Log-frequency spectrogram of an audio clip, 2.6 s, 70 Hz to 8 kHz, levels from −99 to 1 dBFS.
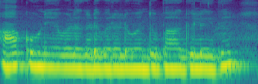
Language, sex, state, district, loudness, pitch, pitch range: Kannada, female, Karnataka, Bidar, -13 LUFS, 175 Hz, 170-190 Hz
